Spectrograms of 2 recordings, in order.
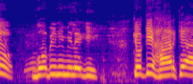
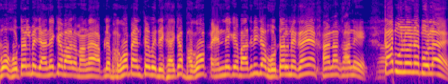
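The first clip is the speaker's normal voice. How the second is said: ordinary delivery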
